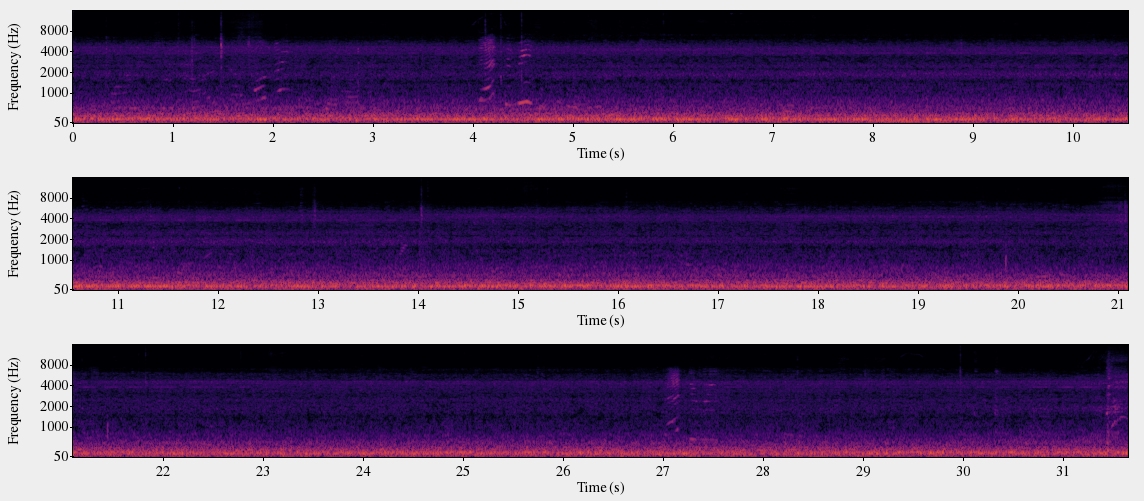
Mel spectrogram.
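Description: Steady low drone inside a jet airliner's cabin as it moves away from the gate and taxis across the apron.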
